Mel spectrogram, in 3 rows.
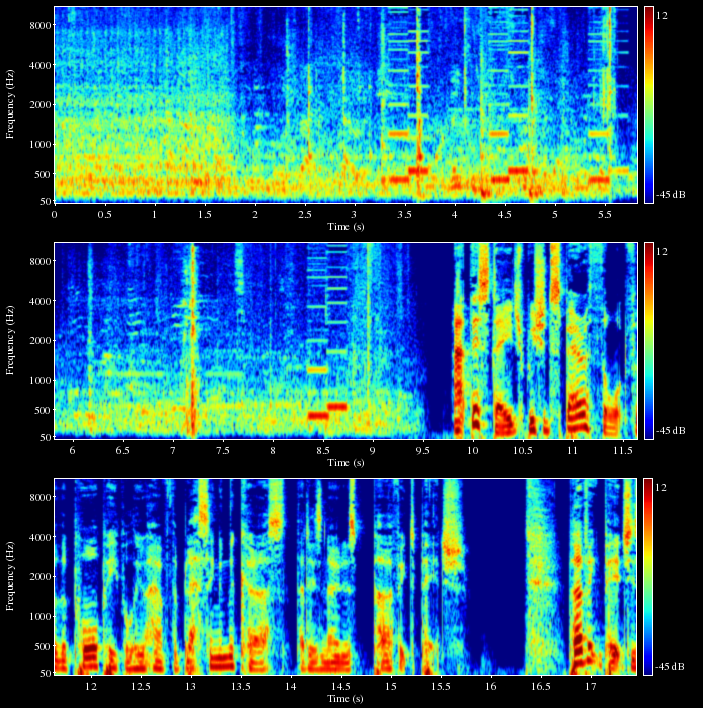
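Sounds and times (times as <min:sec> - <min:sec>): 
noise: 0:00.0 - 0:17.4
cash machine tritone alert two-note beeps: 0:03.3 - 0:03.8, 0:04.4 - 0:04.8, 0:05.4 - 0:05.8, 0:08.4 - 0:08.8
speech: 0:10.0 - 0:15.8, 0:16.8 - 0:17.4.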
